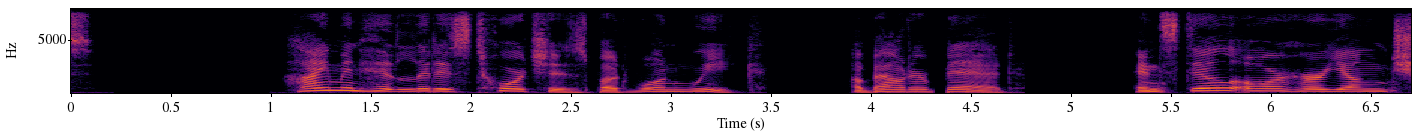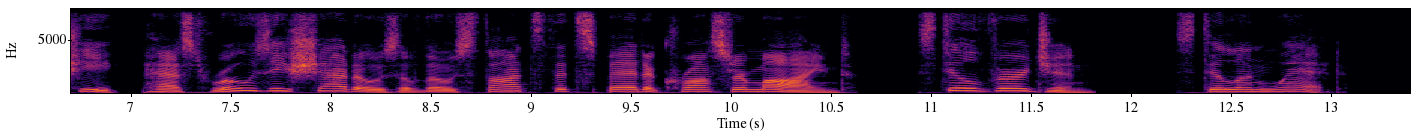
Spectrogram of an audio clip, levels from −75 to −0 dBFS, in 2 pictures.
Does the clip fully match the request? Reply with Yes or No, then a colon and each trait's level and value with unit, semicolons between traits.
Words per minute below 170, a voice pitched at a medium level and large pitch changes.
Yes: average, 150 wpm; medium, 180 Hz; wide, 6.7 semitones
